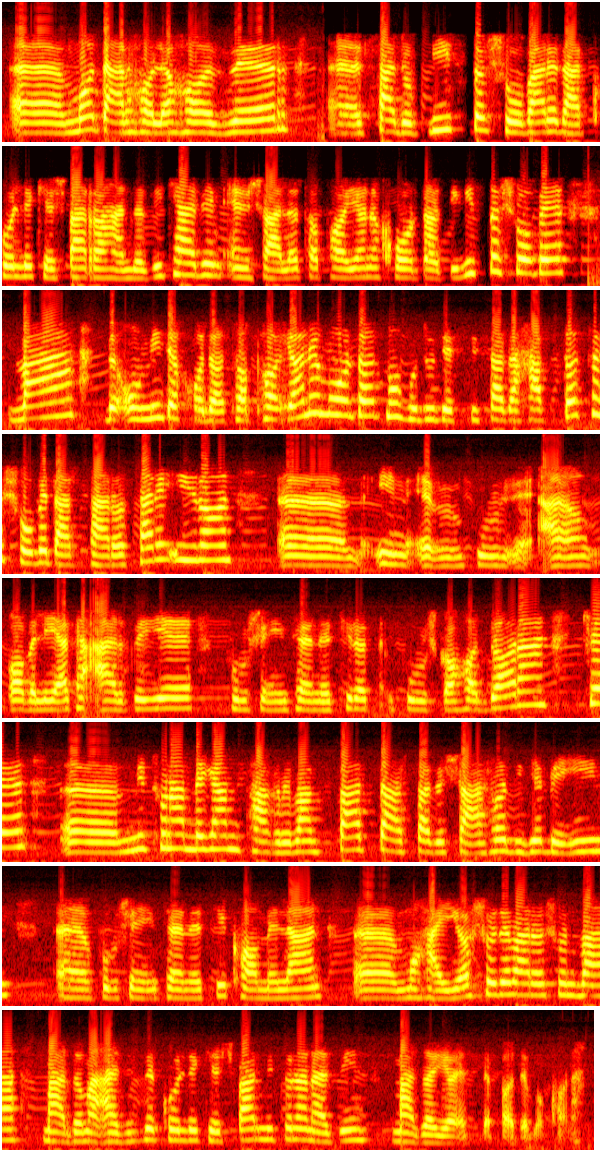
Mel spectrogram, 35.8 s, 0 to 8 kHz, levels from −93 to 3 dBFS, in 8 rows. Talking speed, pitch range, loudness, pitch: 120 wpm, 195-250 Hz, -14 LUFS, 220 Hz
